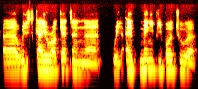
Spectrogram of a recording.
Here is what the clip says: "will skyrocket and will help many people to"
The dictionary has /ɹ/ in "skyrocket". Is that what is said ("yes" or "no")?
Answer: yes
